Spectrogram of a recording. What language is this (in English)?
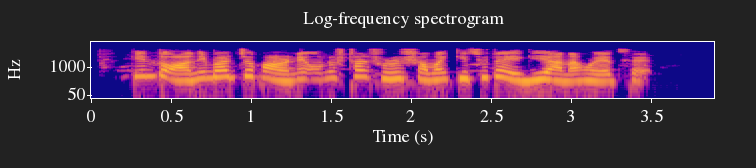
Bangla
